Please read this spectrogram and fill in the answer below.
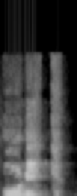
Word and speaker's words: Unick: It's pronounced Unick. Yeah. Everybody knows that. Unick. There's no umlaut over it.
